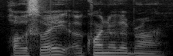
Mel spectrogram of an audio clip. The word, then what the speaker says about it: Josue Aquino Lebron: Josua Akindo Lebron. Did I pronounce that right? I didn't. Josue Aquino Lebron.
